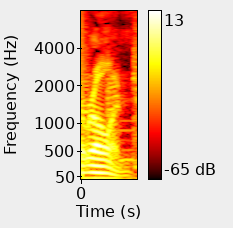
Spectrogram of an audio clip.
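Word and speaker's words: Roan: chapel rone chapel ran although I have heard it Rowan chapel chapel she says ran though she says Ron ran yes r r r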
